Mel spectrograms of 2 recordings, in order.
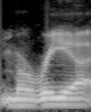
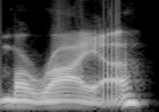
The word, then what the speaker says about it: Maria: second daughter Maria and I'm pronouncing it Maria and not Mariah because Tom Addison's wife was actually from Spain her name was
